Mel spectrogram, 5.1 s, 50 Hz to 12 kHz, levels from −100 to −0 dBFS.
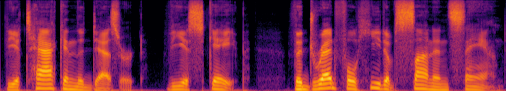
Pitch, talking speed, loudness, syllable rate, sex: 105 Hz, 165 wpm, -20 LUFS, 4.5 syllables/s, male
